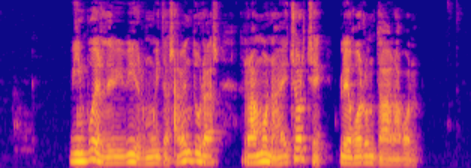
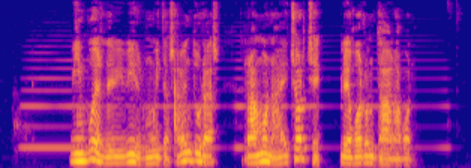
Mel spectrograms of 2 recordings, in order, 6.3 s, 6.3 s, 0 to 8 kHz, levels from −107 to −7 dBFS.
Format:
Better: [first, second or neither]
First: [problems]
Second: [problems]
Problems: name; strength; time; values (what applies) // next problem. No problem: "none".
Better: first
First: none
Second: noise reduction (neural mask model RNNoise)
